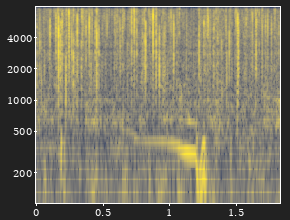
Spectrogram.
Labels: {"label": "biophony, cascading saw", "recorder": "SoundTrap 600 or HydroMoth"}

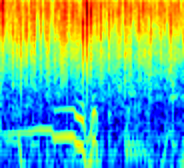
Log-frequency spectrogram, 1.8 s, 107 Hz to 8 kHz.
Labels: {"label": "biophony, cascading saw", "recorder": "SoundTrap 600 or HydroMoth"}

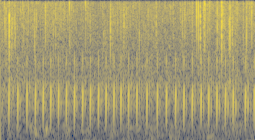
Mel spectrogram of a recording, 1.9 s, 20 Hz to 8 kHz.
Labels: {"label": "biophony, rattle", "recorder": "SoundTrap 500"}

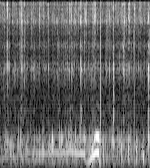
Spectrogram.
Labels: {"label": "biophony, cascading saw", "recorder": "HydroMoth"}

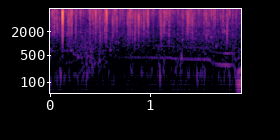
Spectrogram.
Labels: {"label": "biophony, cascading saw", "recorder": "SoundTrap 600 or HydroMoth"}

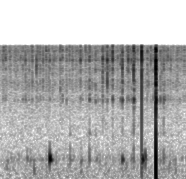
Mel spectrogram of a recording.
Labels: {"label": "ambient", "recorder": "HydroMoth"}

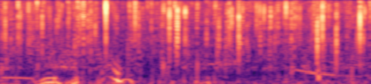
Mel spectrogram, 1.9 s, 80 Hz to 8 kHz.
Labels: {"label": "biophony, cascading saw", "recorder": "SoundTrap 600 or HydroMoth"}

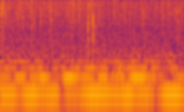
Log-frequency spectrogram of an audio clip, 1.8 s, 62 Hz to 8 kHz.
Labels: {"label": "biophony, midshipman", "recorder": "SoundTrap 500"}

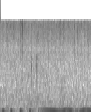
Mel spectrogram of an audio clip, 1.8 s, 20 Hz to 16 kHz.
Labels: {"label": "biophony", "recorder": "SoundTrap 300"}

